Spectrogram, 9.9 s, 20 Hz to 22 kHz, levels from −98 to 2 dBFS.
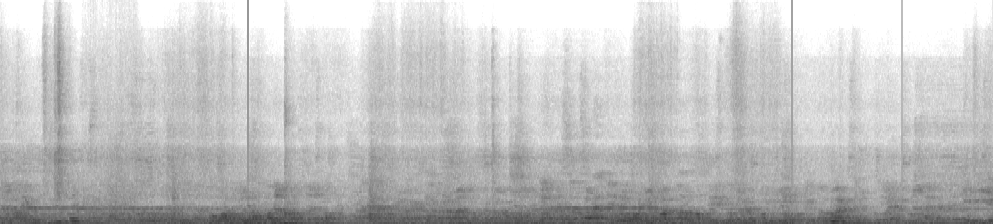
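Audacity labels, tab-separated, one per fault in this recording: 0.810000	1.390000	clipping −29 dBFS
2.480000	2.480000	click −11 dBFS
7.920000	7.920000	click −15 dBFS
9.020000	9.020000	click −21 dBFS

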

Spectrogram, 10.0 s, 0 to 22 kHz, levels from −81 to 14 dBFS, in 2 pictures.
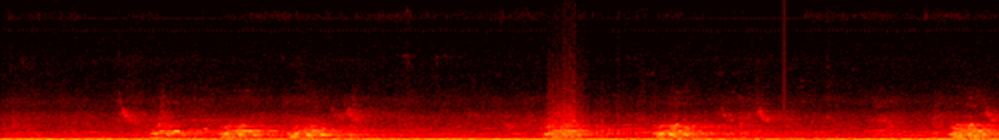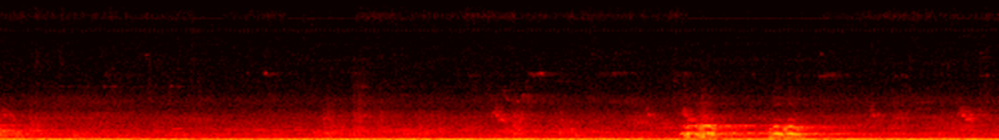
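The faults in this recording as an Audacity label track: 2.720000	3.290000	clipping −24.5 dBFS
3.910000	3.920000	drop-out

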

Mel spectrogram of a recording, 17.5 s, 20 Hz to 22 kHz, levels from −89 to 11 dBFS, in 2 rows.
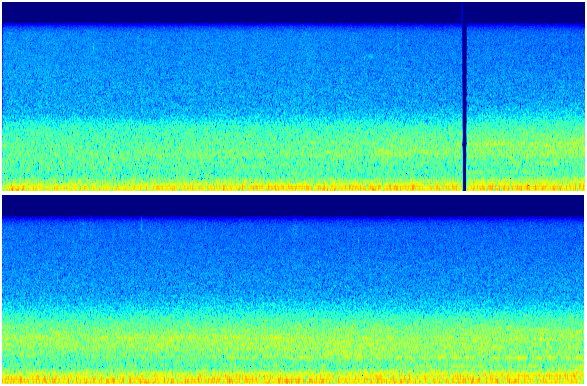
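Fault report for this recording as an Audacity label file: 6.900000	6.970000	drop-out 73 ms

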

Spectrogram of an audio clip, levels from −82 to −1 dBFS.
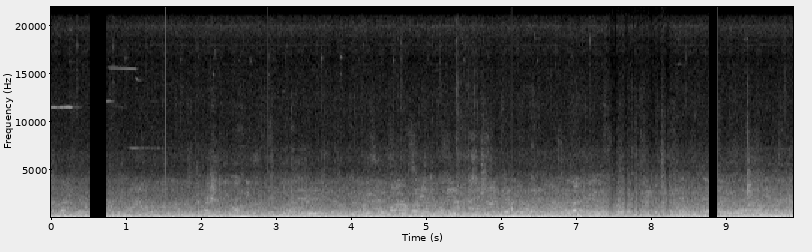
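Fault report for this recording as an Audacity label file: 0.520000	0.740000	drop-out 225 ms
1.530000	1.530000	click −9 dBFS
2.880000	2.900000	drop-out 16 ms
6.140000	6.140000	drop-out 3.1 ms
7.430000	8.250000	clipping −20.5 dBFS
8.780000	8.890000	drop-out 115 ms

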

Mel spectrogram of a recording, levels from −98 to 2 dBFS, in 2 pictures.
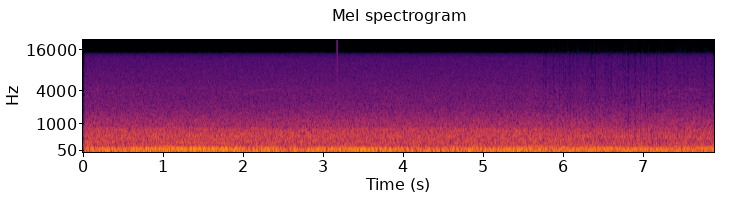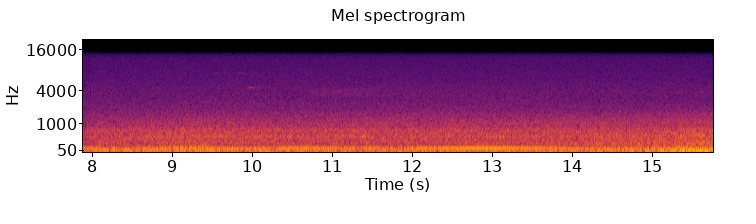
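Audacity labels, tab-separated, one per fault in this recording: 3.170000	3.170000	click
5.730000	7.990000	clipping −27.5 dBFS

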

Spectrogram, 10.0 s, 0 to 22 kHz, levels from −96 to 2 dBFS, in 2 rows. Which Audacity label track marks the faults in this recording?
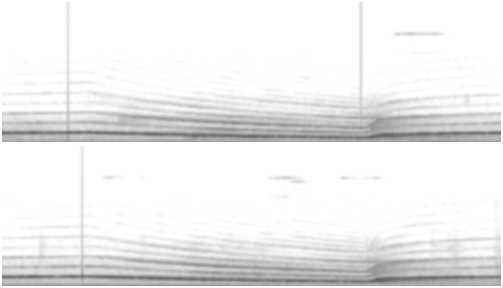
0.660000	0.660000	click −28 dBFS
3.590000	3.590000	click −28 dBFS
5.790000	5.790000	drop-out 3.5 ms

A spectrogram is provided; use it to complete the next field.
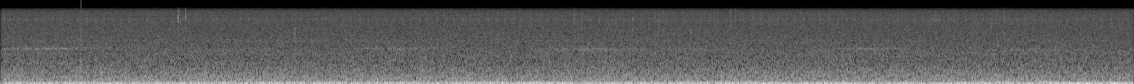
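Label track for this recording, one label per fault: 0.810000	0.810000	click

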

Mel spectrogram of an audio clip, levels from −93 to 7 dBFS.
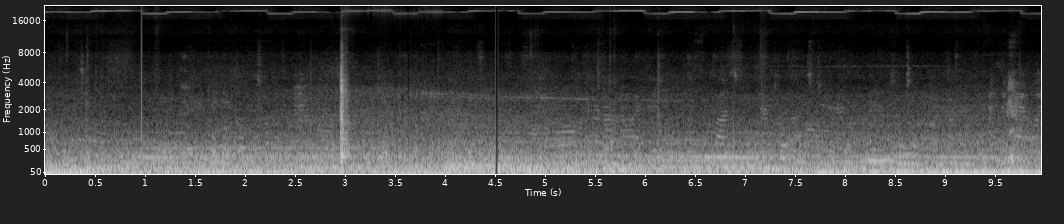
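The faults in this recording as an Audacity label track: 0.960000	0.960000	click −10 dBFS
2.980000	4.020000	clipping −19 dBFS
4.500000	4.530000	drop-out 26 ms

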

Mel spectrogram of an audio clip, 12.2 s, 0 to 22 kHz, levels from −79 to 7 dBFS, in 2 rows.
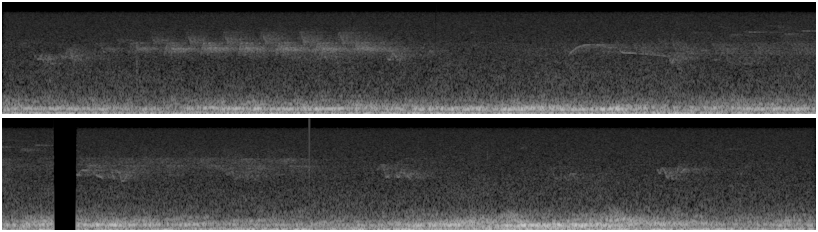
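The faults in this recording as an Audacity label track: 3.250000	3.260000	drop-out 6 ms
6.490000	6.670000	drop-out 175 ms
8.410000	8.410000	click −8 dBFS

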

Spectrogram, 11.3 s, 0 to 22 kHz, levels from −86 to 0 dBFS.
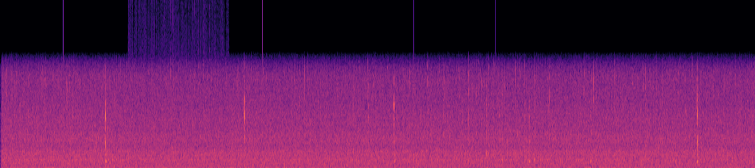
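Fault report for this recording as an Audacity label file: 0.940000	0.940000	click
1.900000	3.440000	clipping −24.5 dBFS
3.930000	3.930000	click
6.200000	6.200000	click
7.420000	7.420000	click

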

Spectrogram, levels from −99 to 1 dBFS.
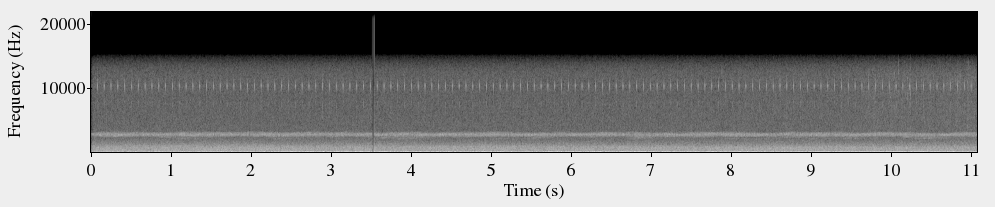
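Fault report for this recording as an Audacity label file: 3.510000	3.530000	drop-out 23 ms

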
